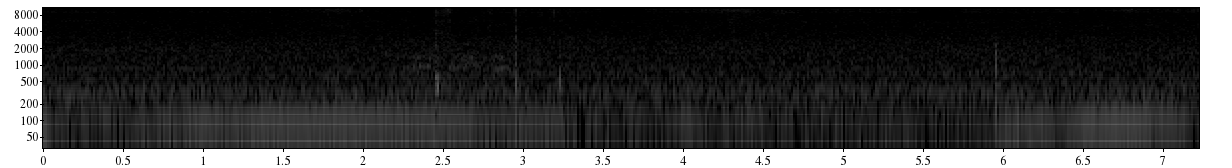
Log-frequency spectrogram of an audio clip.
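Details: Blackie the cat snoring while asleep: low, soft rumbling breaths drawn out over a second or more, with quiet gaps between and a few faint clicks in a small quiet room.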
